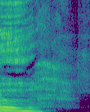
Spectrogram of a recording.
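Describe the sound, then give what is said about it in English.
A single loud, drawn-out yawn: a strong voiced tone sliding downward in pitch, then trailing off into a breathy exhale. It stands alone, with no talking. “yawns loudly.”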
